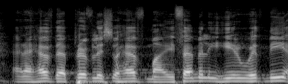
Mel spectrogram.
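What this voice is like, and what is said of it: Egyptian accent. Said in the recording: “Everybody's going to ask about my accent ... I talk like Egyptian”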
